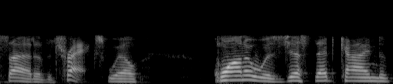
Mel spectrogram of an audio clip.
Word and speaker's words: Quanah: And also, you know, what's really gave me goosebumps was the fact that you pronounced QUANAH spot on, boy.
